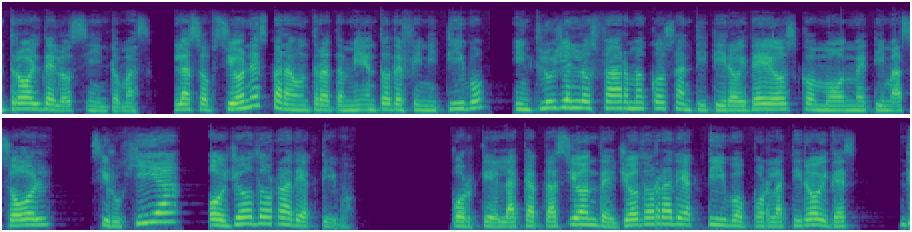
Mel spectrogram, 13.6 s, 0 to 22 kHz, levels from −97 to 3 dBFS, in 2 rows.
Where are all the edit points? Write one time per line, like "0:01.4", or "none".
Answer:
0:01.2
0:10.1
